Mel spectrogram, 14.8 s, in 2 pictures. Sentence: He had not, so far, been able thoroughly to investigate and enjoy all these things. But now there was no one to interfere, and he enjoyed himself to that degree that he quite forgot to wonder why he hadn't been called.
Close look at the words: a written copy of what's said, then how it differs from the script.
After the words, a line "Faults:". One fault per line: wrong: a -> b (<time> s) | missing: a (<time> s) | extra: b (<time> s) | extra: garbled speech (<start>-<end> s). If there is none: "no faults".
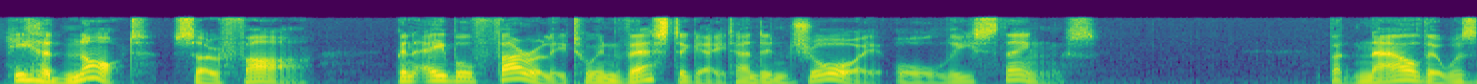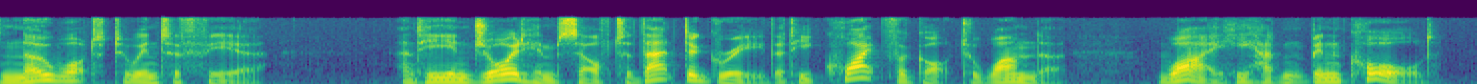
He had not, so far, been able thoroughly to investigate and enjoy all these things. But now there was no what to interfere, and he enjoyed himself to that degree that he quite forgot to wonder why he hadn't been called.
Faults:
wrong: one -> what (7.6 s)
